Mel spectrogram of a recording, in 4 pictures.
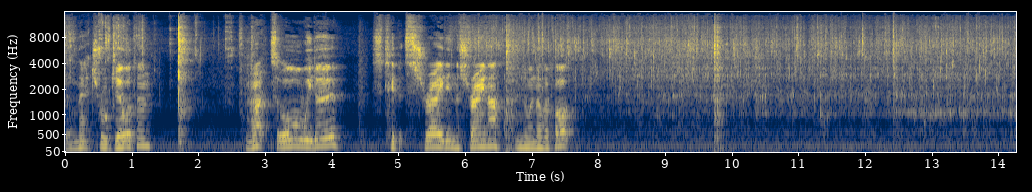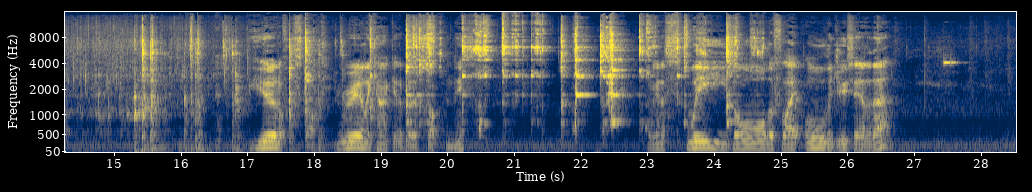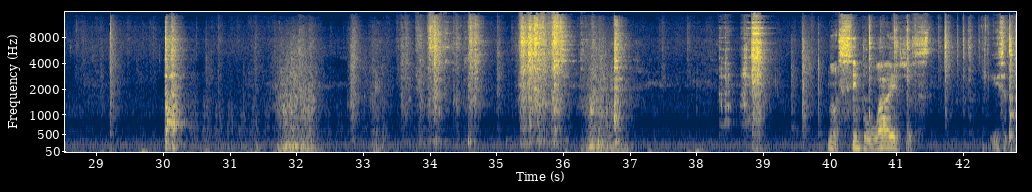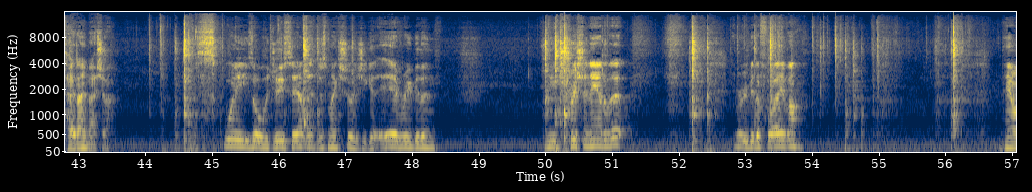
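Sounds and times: liquid pouring through strainer: 7.1 - 16.8
pot and strainer clanking: 17.6 - 24.8
metal kitchenware clinking: 17.6 - 24.9.

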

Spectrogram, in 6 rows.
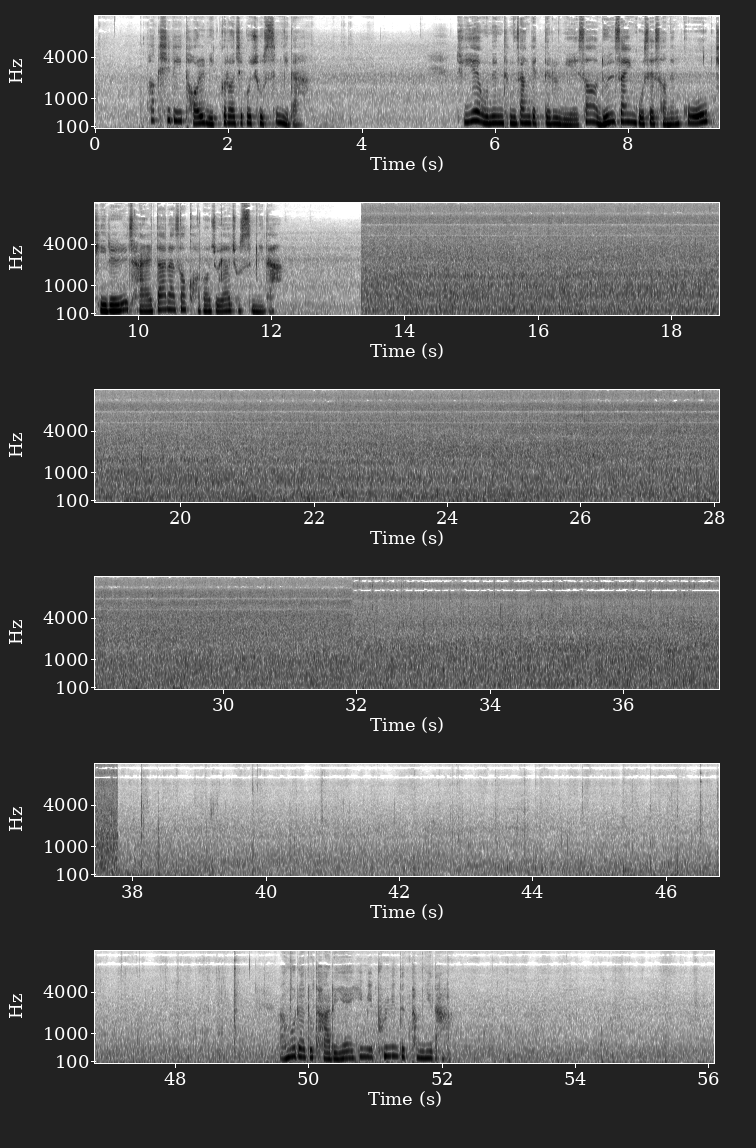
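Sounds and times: mountain stream water rushing: 13.0 - 56.0.

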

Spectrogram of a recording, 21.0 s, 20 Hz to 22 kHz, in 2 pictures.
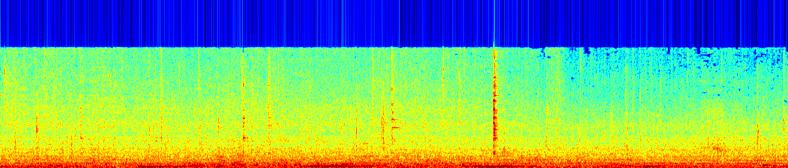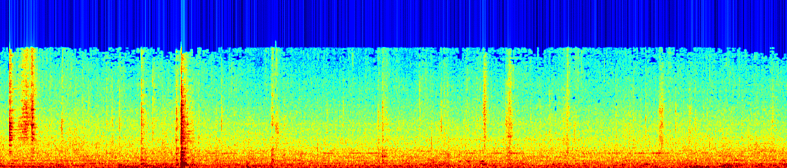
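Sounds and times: crepe batter hissing: 0.0 - 21.0.

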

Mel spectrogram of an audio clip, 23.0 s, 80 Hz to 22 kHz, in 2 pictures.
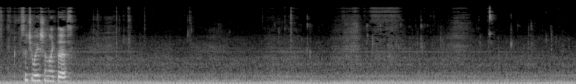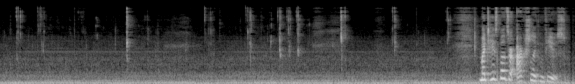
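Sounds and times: steady low hum: 0.0 - 23.0
person chewing candy: 9.5 - 18.6.

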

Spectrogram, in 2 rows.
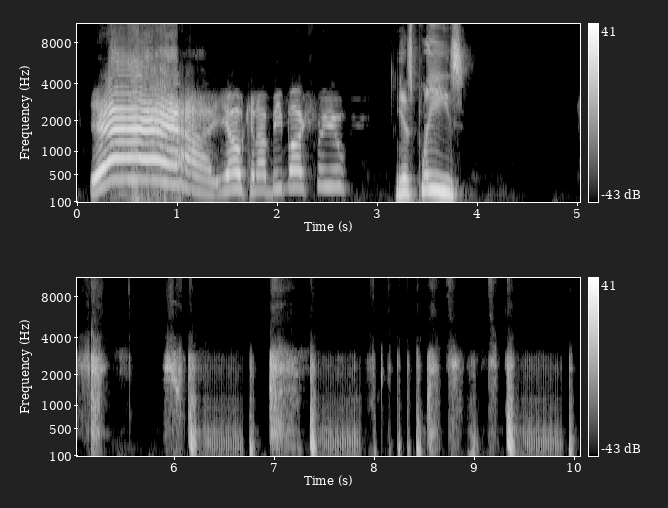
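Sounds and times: person beatboxing: 5.1 - 10.0.

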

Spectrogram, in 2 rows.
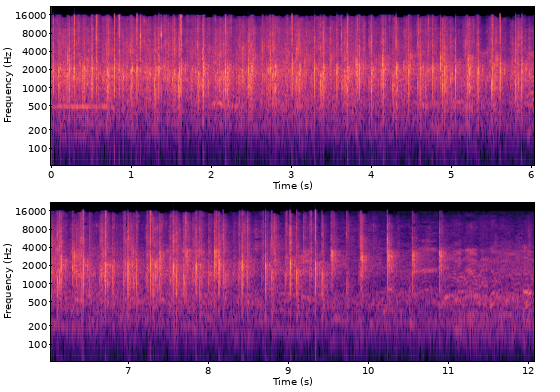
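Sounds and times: crowd clapping: 0.0 - 11.2
murmur of voices: 3.7 - 12.0.

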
